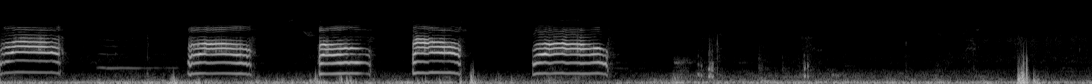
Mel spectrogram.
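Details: Stray cat at a fishing spot by blue sea and sky in Japan, GoPro recording: four loud sustained meows in quick succession, each about half a second long, then quieter clicks, taps and soft background noise.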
